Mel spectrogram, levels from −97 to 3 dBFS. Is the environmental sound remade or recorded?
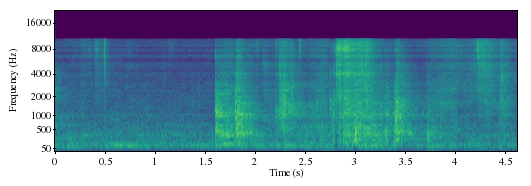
remade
